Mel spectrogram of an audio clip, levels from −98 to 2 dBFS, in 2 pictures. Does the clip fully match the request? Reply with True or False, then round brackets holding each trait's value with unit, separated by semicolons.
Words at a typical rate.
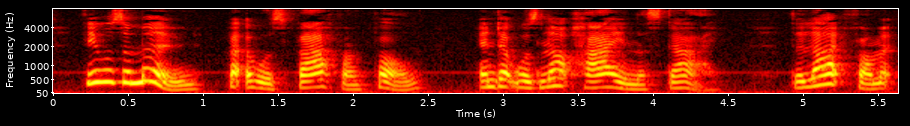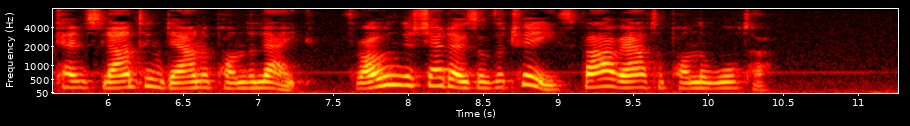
False (210 wpm)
